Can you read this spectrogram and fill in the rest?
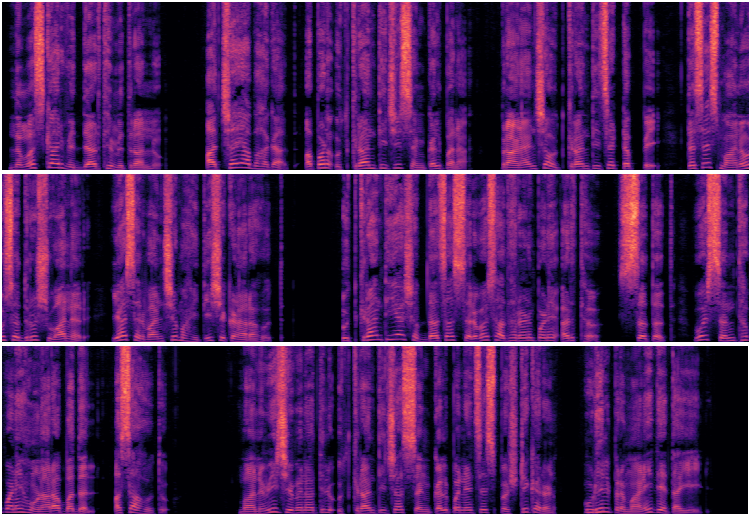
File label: male marathi voice over talent narrative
